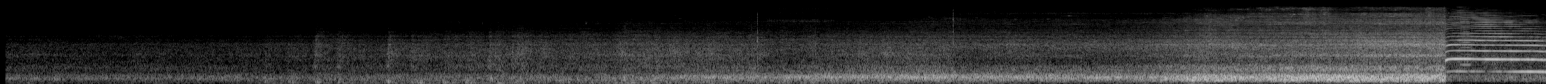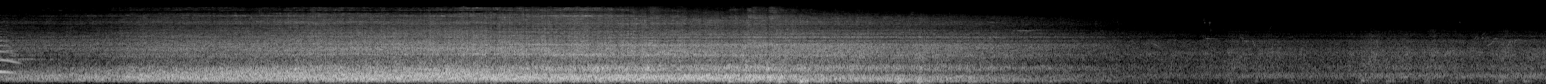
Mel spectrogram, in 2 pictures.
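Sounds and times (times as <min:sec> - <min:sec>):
train passing on rails: 0:00.1 - 0:30.9
train horn blast: 0:14.4 - 0:15.8.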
